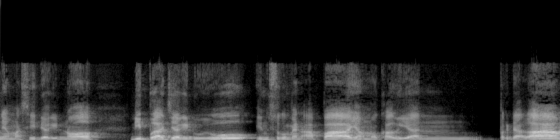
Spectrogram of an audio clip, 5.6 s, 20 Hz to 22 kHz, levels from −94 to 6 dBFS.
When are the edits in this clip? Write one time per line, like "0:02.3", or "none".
none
